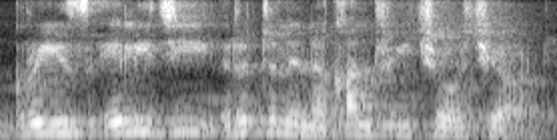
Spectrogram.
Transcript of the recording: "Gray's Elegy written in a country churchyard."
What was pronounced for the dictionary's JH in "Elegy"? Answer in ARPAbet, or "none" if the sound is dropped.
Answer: JH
